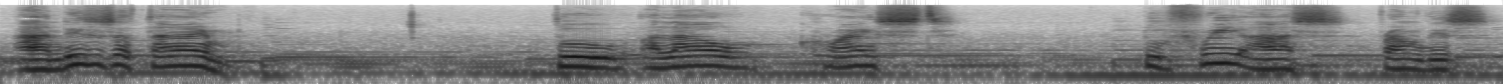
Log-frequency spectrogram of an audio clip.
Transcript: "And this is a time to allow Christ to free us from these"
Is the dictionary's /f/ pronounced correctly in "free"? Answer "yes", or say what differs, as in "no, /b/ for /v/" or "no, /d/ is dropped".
yes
